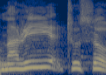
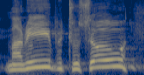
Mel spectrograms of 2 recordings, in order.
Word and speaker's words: Marie Tussaud: I was pronouncing it correctly in French. No, you were. Very French. You can take the English pronunciation if you wish. Okay. Marie Tussaud.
